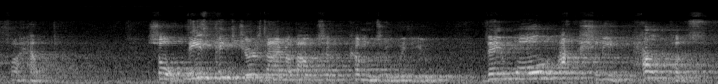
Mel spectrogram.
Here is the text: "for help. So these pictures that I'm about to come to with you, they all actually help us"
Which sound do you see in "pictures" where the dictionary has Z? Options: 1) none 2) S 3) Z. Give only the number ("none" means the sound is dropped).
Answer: 3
